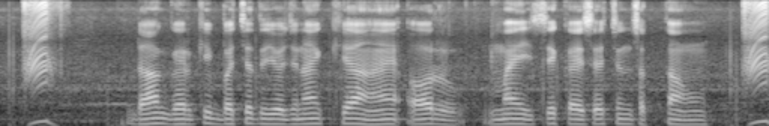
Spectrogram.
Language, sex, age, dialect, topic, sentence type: Hindi, female, 18-24, Awadhi Bundeli, banking, question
